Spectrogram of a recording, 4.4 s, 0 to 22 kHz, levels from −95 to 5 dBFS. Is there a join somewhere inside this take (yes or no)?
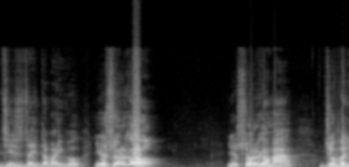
yes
